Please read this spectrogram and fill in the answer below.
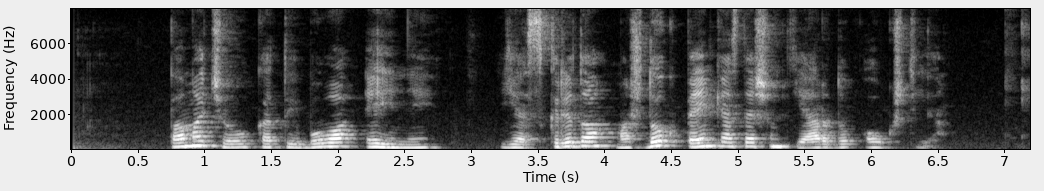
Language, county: Lithuanian, Kaunas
